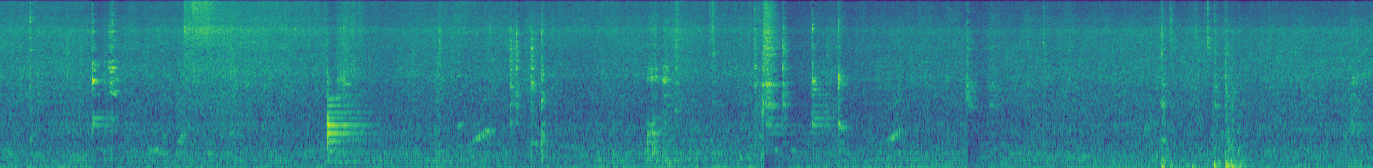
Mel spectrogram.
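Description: Hot oil frying steadily throughout in a home kitchen as a dish is crisped before carrots go in, a continuous close sizzle broken by occasional clinks and scrapes of stirring against the pan, with no talking.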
